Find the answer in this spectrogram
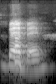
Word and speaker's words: Bebe: are very say be have I been saying it wrong this whole time no I think it's Bebe um it's however it's like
